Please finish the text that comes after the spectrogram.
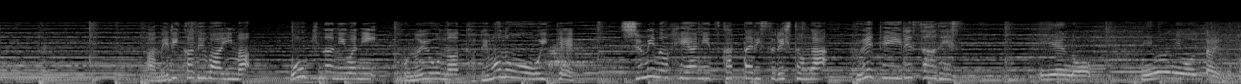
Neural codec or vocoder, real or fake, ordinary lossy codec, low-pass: none; real; none; none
